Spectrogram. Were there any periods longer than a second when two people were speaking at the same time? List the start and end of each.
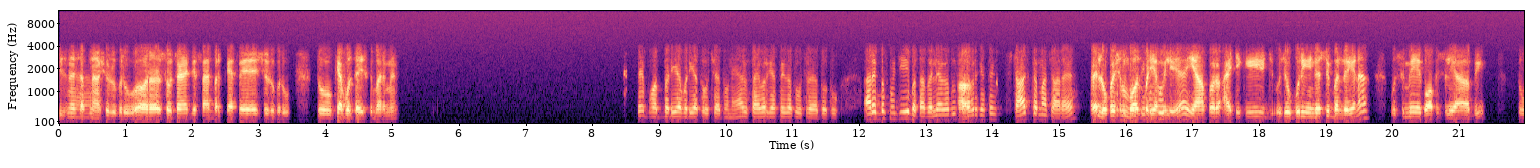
15.8-17.1

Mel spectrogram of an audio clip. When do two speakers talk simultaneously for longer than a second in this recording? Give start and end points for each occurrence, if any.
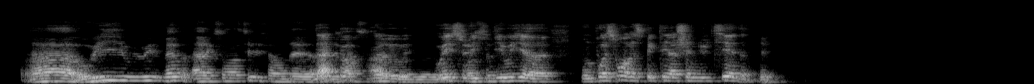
3.1-5.1

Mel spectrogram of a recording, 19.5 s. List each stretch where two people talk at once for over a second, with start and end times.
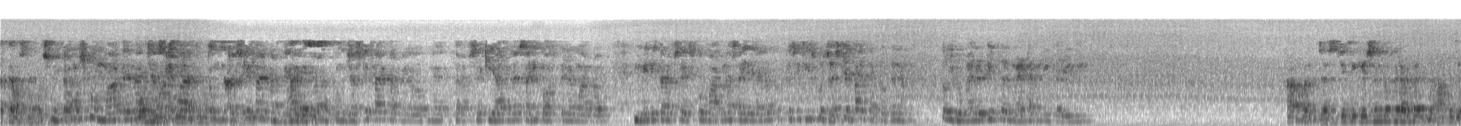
1.8-4.7

